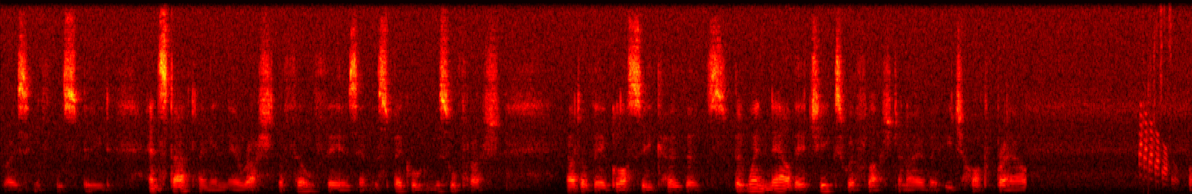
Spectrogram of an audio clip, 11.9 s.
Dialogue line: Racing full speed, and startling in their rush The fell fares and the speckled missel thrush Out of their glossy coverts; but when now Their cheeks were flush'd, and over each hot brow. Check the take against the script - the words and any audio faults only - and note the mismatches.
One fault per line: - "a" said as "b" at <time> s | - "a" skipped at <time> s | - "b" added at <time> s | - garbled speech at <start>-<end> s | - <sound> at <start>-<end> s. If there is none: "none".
- chirp at 11.4-11.8 s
